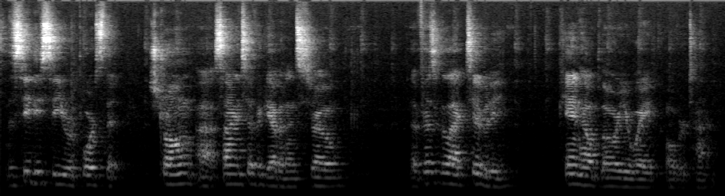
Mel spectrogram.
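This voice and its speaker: Raspy young man, student speech, picked up from far off in an echoey room with faint hum. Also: mid-range voice, brisk. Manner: reads from prepared notes with fillers and restarts. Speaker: student giving a class speech. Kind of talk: informative class speech. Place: classroom.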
